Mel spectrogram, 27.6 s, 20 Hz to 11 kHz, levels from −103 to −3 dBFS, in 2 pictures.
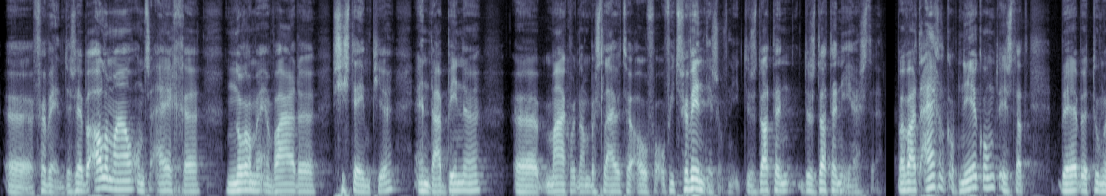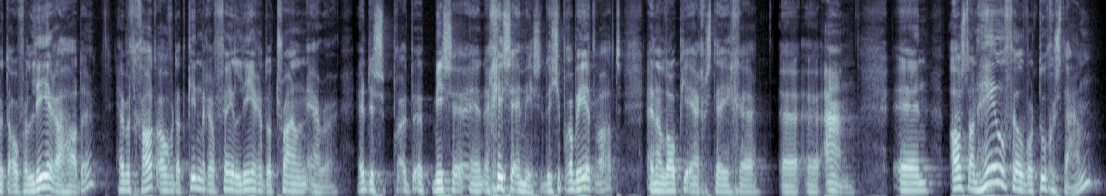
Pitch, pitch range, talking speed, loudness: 120 Hz, 110-135 Hz, 195 wpm, -22 LUFS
